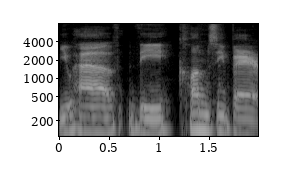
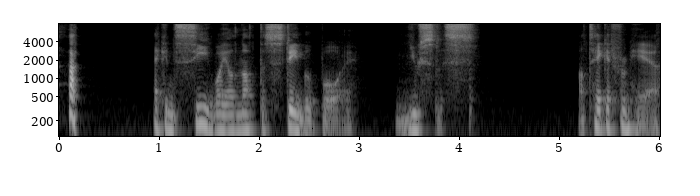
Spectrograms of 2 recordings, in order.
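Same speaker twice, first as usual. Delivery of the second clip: haughty, very condescending, talking down. Narrating a game scene, voicing the woman addressing a player, in a very condescending voice. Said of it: "in a very condescending voice".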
